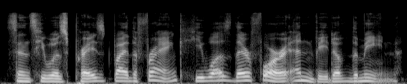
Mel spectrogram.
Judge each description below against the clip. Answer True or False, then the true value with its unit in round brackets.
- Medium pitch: True (155 Hz)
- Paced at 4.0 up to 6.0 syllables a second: True (5.1 syllables/s)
